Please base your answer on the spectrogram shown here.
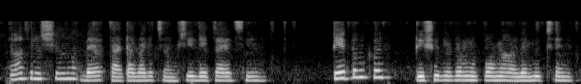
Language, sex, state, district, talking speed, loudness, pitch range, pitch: Gujarati, female, Gujarat, Valsad, 145 wpm, -16 LUFS, 185-260 Hz, 190 Hz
